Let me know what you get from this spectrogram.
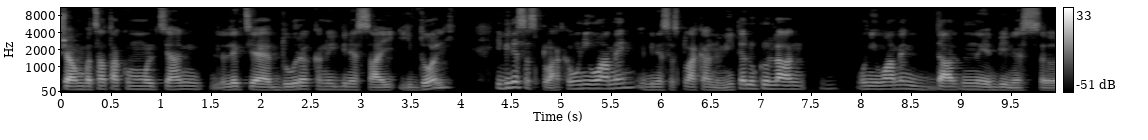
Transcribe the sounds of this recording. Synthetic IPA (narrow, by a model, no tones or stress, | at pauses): ʃiamɨnvət̪sat̪akumːult̪sʲanʲle̞k̚t̪sijad̪uɾəkənujebinesəajid̪o̞lʲ | je̞bine̞səspla̰kəunijwame̞nʲje̞bine̞səsplakəanumit̪e̞lukɾurʲla | unijwame̞nʲd̪arnuje̞bine̞sə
